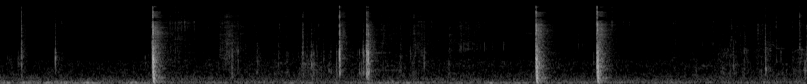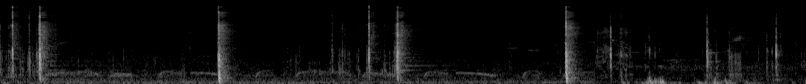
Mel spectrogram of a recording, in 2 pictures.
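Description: BB gun firing single shots: about ten sharp cracks at uneven intervals, a few fainter clicks near the end.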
